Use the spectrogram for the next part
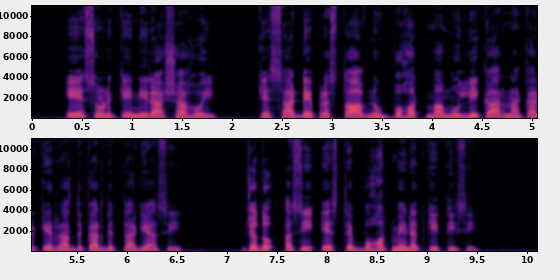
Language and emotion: Punjabi, sad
